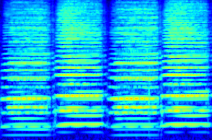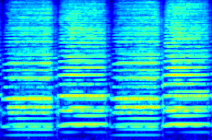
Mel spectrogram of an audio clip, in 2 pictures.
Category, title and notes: Music > Solo instrument
MUSCInst-Blue Snowball Microphone, CU Accordion, Slow Squeezes, Looped Nicholas Judy TDC
Slow accordion squeezes. Looped.
squeeze, Blue-brand, loop, accordion, Blue-Snowball, slow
